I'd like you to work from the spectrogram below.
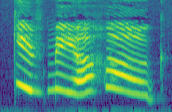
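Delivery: high, loud, wailing plea; wailing little mouse. Acted. Hurt mouse Missy wailing to her mum for a hug. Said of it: "wailed Missy".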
